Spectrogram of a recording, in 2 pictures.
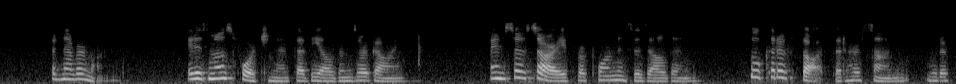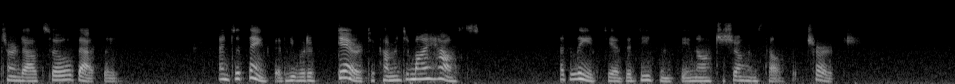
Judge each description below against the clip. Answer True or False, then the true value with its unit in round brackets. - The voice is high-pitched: False (175 Hz)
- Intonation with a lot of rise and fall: True (7.5 semitones)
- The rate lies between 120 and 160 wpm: False (180 wpm)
